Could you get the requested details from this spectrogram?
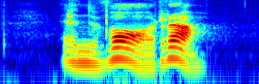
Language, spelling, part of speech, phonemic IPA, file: Swedish, vara, verb / noun, /²vɑːra/, Sv-vara.ogg
- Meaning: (verb) to be: 1. to occupy a place, to be (somewhere) 2. to occur, to take place 3. to exist 4. Indicates that the subject and object are the same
